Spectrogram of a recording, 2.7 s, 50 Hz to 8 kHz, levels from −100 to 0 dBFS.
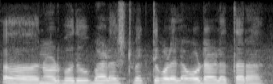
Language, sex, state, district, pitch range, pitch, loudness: Kannada, female, Karnataka, Bidar, 200-205 Hz, 200 Hz, -15 LUFS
